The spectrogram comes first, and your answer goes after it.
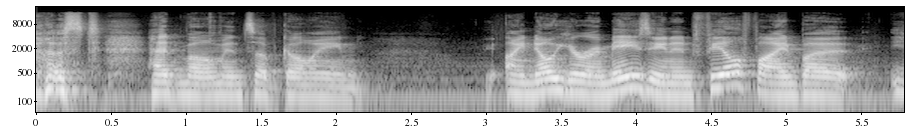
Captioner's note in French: rires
